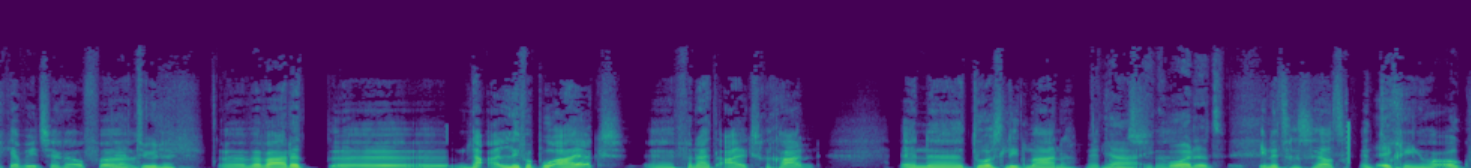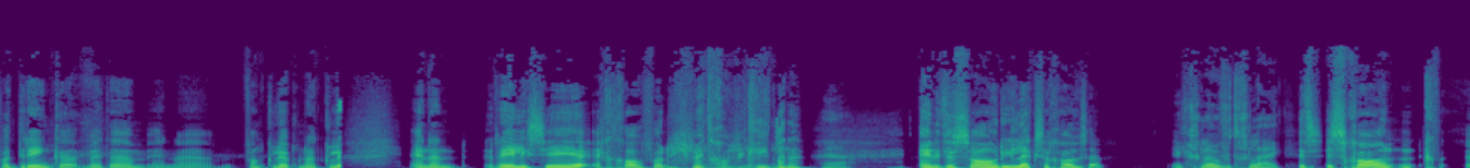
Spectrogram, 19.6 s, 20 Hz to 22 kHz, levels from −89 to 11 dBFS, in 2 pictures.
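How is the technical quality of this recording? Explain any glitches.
The recording has five brief glitches, all of the same kind. Damaged data in a compressed stream occurs at 2.94–2.99, 8.95–9.00, 12.03–12.08, 14.96–15.00 and 19.27–19.31 s. Corrupted bytes make the decoder misread frames and then resynchronise at the next frame header, producing a short chirp or squawk of about 45 ms each time.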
